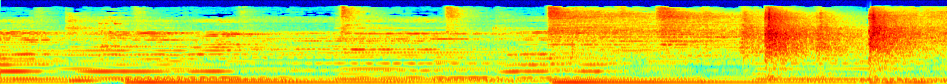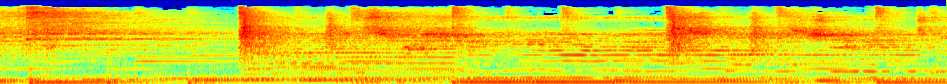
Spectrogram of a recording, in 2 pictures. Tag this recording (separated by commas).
Music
